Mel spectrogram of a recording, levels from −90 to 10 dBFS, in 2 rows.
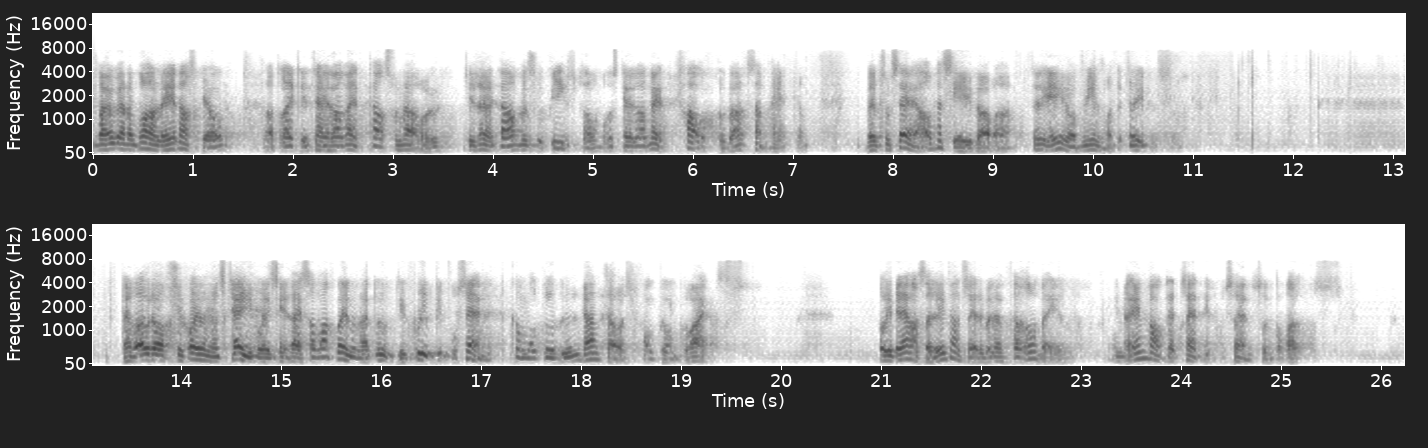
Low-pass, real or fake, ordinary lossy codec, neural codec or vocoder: none; fake; none; codec, 16 kHz, 1 kbps, FreqCodec, smaller model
